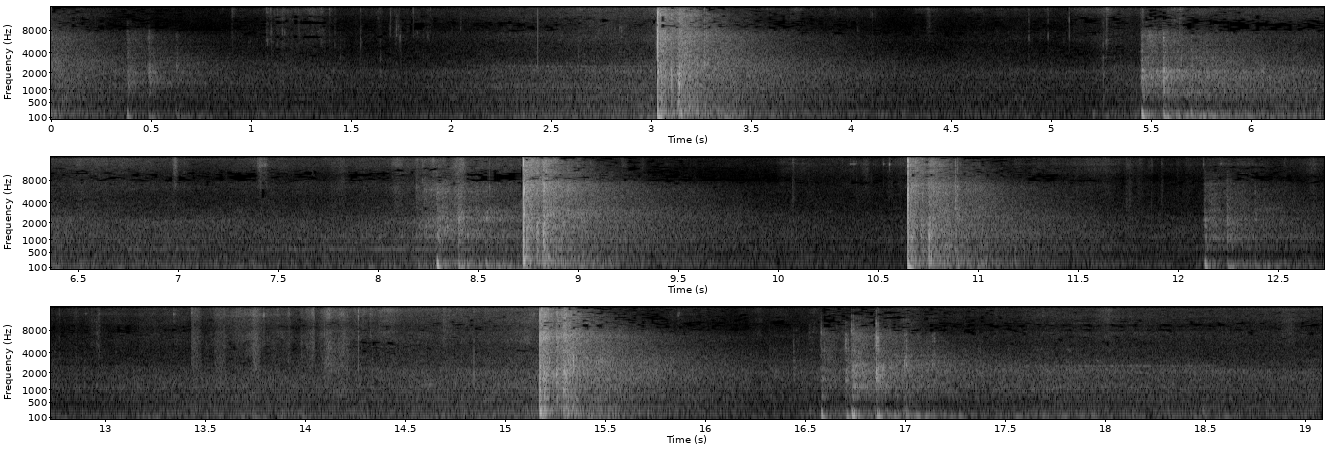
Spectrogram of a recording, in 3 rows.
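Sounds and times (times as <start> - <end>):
firework shells booming: 10.7 - 12.7, 15.1 - 17.5.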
